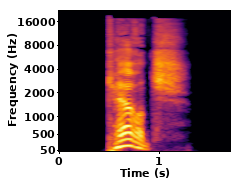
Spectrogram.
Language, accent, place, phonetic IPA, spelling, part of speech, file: German, Germany, Berlin, [kɛʁt͡ʃ], Kertsch, proper noun, De-Kertsch.ogg
- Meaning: Kerch (a city on the Kerch Peninsula in eastern Crimea, internationally recognized as part of Ukraine but de facto in Russia)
